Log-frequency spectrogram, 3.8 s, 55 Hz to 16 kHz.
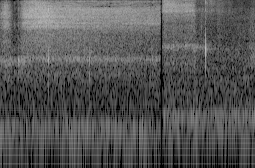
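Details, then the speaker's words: Soft sizzling hiss with scattered sharp pops that continue after releasing the fire button, as the hot SS316L soft wire vape coil keeps crackling. The mod battery is nearly dead. "let me see it's still popping crack and I let off the button"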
